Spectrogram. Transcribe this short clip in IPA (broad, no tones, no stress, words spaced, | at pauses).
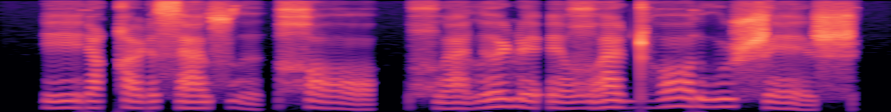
eɾe qeɽəsasʷə | χɔ | χʷalə ɳɛʔɛʁʷa ɖʱɔ ɾu ʂɛʂ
